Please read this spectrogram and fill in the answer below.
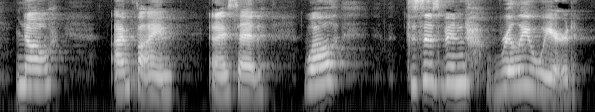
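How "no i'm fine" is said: mock sobbing, much higher, slower. Retelling how a man made the speaker cry, acting out the reply: imitating a sobbing reply. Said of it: "I'm sitting there sobbing".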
